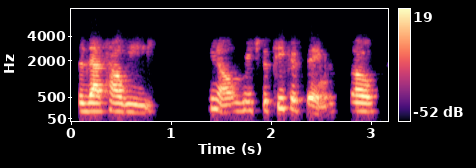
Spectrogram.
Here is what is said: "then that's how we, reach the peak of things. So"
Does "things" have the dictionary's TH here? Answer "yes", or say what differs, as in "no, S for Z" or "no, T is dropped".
yes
